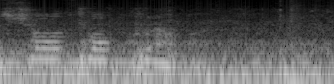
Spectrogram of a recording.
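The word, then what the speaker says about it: 聖徳: 이름 딱 근데 일본 발음은 쇼토쿠라고.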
